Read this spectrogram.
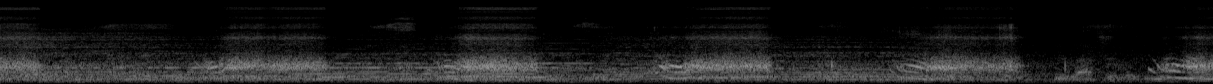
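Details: Baby snoring on a couch: soft, snorting breaths with a slight squeak, repeating about every two to three seconds over background music.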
